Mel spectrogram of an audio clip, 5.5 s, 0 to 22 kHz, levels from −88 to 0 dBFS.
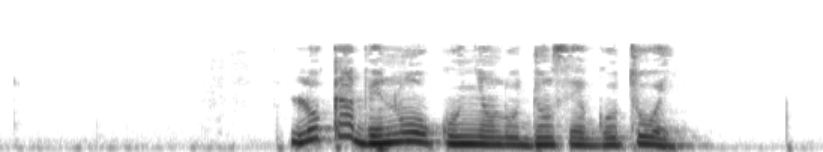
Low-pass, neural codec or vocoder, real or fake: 7.2 kHz; none; real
